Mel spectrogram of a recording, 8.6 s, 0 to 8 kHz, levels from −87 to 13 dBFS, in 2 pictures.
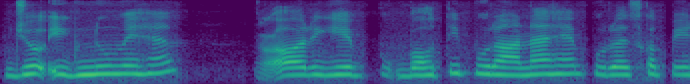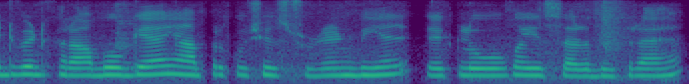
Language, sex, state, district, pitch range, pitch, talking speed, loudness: Hindi, female, Bihar, Jamui, 220-245 Hz, 230 Hz, 220 wpm, -27 LUFS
